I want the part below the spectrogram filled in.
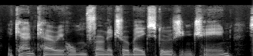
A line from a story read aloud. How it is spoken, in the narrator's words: said, in a thick voice, her husband, the landlord of the Three Horns, Lambeth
